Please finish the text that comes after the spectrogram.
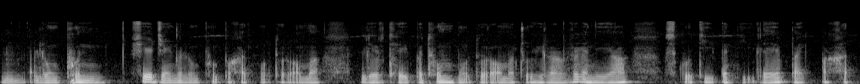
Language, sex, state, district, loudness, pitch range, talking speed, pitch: Mizo, male, Mizoram, Aizawl, -21 LUFS, 90-105 Hz, 195 wpm, 95 Hz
